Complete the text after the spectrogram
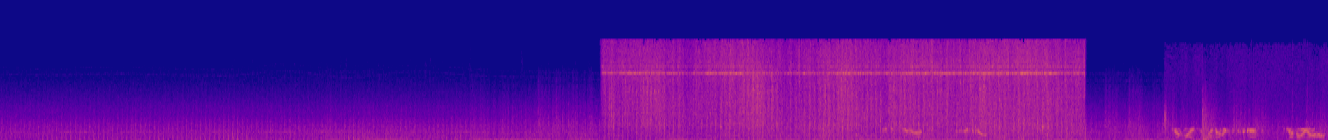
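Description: A helicopter's rotor thumps steadily with a whining engine.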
